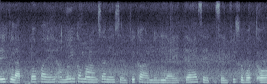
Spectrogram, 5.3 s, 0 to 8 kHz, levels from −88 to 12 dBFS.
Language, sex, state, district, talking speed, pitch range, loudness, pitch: Marathi, female, Maharashtra, Gondia, 170 wpm, 210-240 Hz, -18 LUFS, 230 Hz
